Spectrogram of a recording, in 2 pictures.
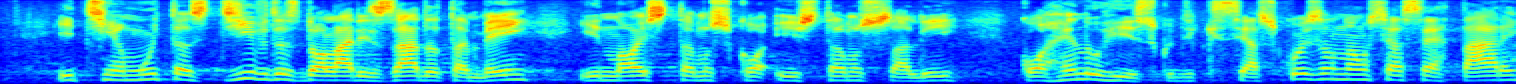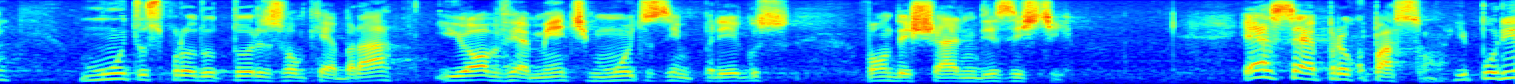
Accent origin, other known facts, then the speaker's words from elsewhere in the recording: Northeast Region, Brazil; Eu que venho do estado, da região do Nordeste, sou dali perto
